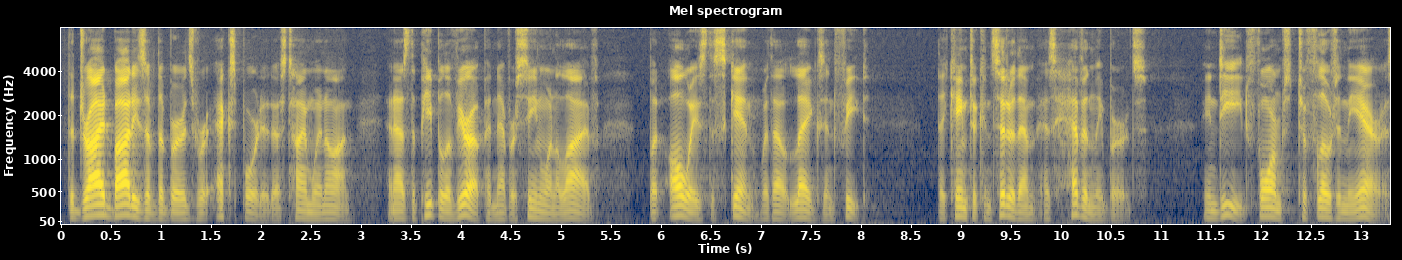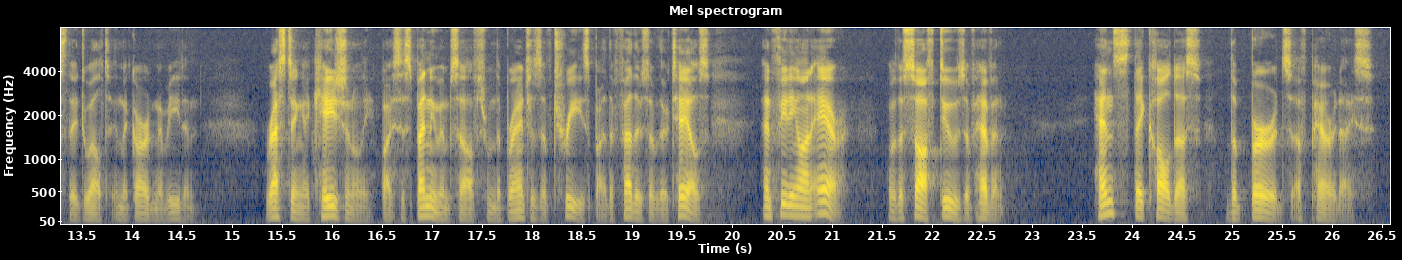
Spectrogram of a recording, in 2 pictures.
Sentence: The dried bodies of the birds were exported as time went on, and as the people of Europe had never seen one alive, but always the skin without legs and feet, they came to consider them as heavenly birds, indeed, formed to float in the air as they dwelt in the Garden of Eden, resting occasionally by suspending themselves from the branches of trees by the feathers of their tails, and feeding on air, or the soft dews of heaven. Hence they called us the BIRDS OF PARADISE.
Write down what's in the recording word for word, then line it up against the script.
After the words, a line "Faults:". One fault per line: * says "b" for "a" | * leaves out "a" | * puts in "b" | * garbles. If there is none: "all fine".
The dried bodies of the birds were exported as time went on, and as the people of Europe had never seen one alive, but always the skin without legs and feet, they came to consider them as heavenly birds, indeed, formed to float in the air as they dwelt in the Garden of Eden, resting occasionally by suspending themselves from the branches of trees by the feathers of their tails, and feeding on air, or the soft dews of heaven. Hence they called us the BIRDS OF PARADISE.
Faults:
all fine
